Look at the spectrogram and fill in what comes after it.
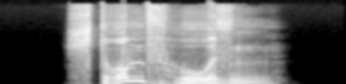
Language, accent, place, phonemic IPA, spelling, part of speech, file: German, Germany, Berlin, /ˈʃtʁʊmp͡fˌhoːzn̩/, Strumpfhosen, noun, De-Strumpfhosen.ogg
- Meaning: plural of Strumpfhose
